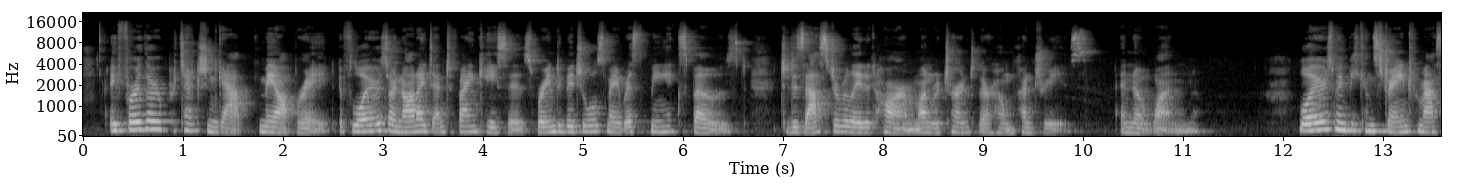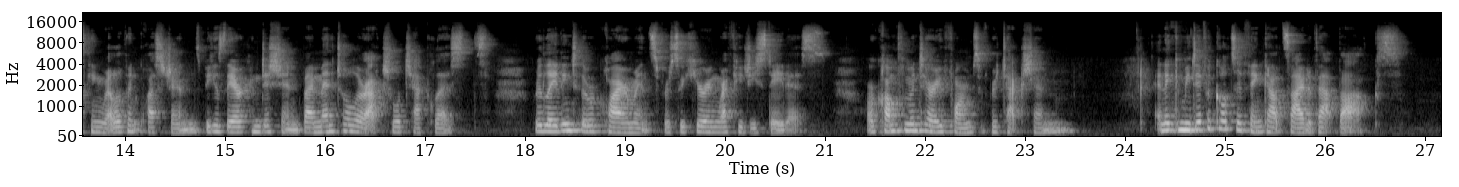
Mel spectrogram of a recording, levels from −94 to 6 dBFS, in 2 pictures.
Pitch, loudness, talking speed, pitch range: 180 Hz, -28 LUFS, 155 wpm, 165-210 Hz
